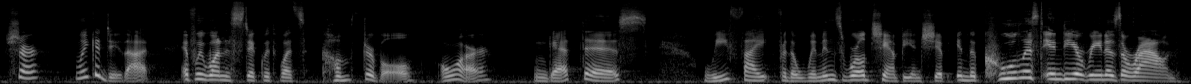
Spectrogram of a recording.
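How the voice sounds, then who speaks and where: A woman's voice: medium pitch, lively intonation, a little slow, no echo. A woman playing a plucky, cocky wrestler in a video game cutscene, speaking in a casual, teasing way. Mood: confident, persuasive.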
